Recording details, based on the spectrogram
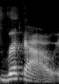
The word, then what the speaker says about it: Richau: It's Richau. It's not okay. Most people think it's French. It's more German.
